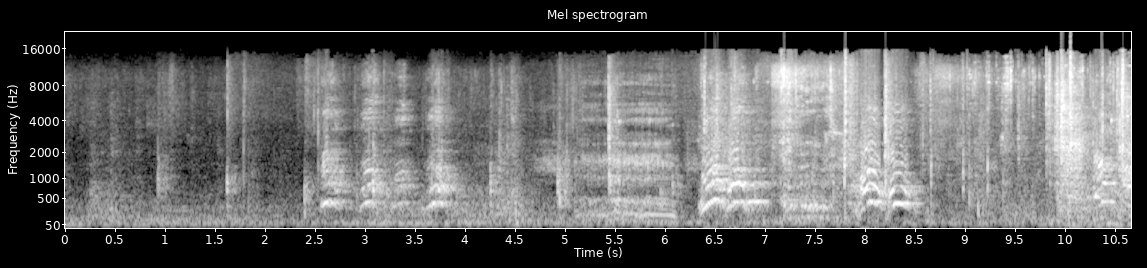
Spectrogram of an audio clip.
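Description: Guard dog barking repeatedly, starting about two and a half seconds in, with a snarl just past the middle and the loudest barks in the second half, over a low steady rumble.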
